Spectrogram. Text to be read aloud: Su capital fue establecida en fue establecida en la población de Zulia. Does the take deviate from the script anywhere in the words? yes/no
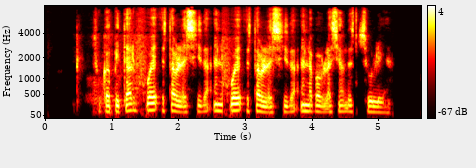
no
